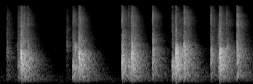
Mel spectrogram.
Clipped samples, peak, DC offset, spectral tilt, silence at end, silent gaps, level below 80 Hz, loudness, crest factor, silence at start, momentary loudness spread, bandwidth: under 0.1%; 0 dBFS; under 0.1%; 0 dB/octave; 0.05 s; none; -76 dBFS; -19 LUFS; 20 dB; 0.05 s; 7 LU; 17 kHz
